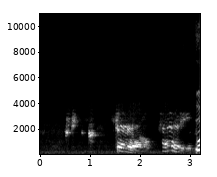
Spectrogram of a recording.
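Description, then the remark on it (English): A caller's voice comes through a phone line in choppy, garbled fragments, cutting in and out as the signal breaks up. It sounds thin and tinny, with short bursts and gaps. “Your signal, I don't know if it's your signal or my signal. Can you hear me okay?”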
